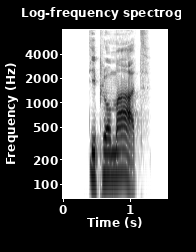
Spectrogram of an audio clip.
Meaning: diplomat
- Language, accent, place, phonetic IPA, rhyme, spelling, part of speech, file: German, Germany, Berlin, [ˌdiploˈmaːt], -aːt, Diplomat, noun, De-Diplomat.ogg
